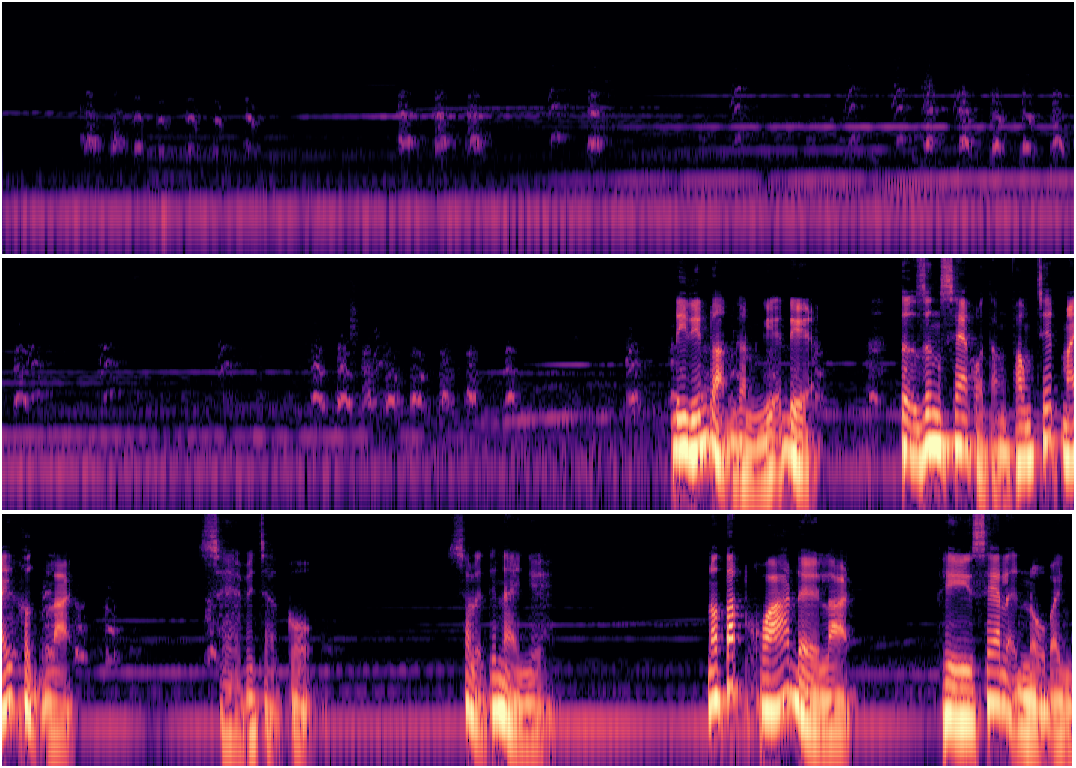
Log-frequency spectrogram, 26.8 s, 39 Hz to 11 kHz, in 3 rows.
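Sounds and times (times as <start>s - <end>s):
village dogs barking on a deserted village road: 0.6s - 2.3s, 3.1s - 20.3s
speech: 0.9s - 2.5s, 3.3s - 6.8s, 8.8s - 9.5s, 11.5s - 15.8s, 16.4s - 18.6s, 19.5s - 20.6s, 21.6s - 22.5s, 23.7s - 25.0s, 25.7s - 26.7s.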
